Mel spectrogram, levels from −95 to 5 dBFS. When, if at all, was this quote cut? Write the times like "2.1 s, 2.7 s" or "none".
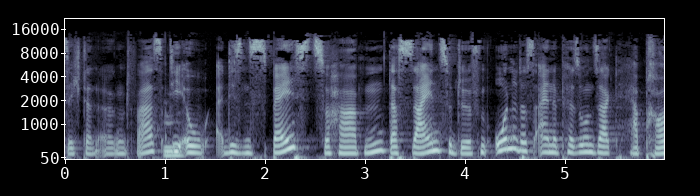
1.0 s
